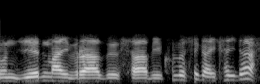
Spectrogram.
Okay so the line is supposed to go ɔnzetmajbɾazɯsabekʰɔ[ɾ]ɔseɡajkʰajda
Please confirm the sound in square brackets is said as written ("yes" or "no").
no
